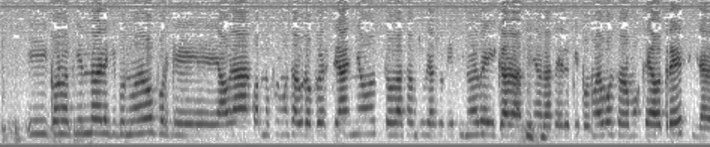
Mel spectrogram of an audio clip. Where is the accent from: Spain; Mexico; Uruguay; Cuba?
Spain; Region of Murcia; moved away as an adult; volver a mi tierra está muy complicado. ¿Sí? Yo ahora mismo estoy con la Comunidad Valenciana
